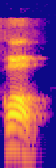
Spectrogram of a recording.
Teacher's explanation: জিভের গোড়া উপরে তালুতে লেগে উচ্চারণ হয়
